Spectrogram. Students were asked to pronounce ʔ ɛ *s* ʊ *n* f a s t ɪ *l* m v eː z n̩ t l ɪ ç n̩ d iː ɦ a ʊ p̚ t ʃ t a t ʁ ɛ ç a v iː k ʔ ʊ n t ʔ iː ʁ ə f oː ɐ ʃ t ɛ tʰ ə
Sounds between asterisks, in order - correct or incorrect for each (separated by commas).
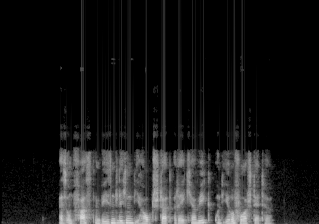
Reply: correct, incorrect, incorrect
